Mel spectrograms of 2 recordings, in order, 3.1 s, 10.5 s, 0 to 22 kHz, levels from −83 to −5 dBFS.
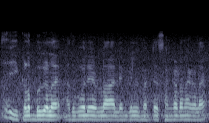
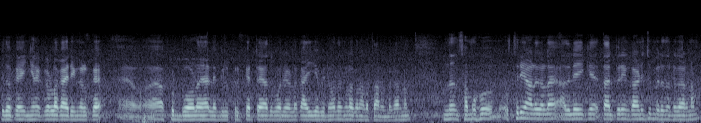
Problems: constant background noise, low volume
